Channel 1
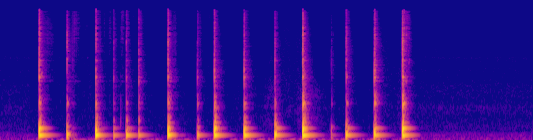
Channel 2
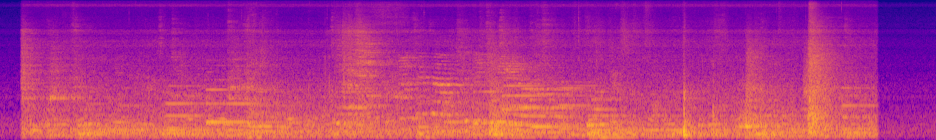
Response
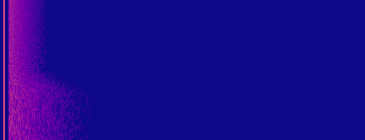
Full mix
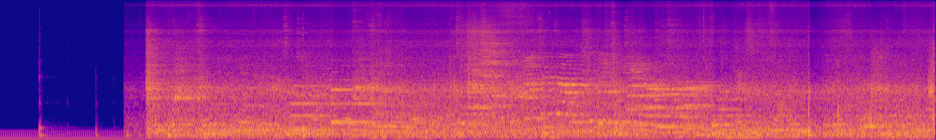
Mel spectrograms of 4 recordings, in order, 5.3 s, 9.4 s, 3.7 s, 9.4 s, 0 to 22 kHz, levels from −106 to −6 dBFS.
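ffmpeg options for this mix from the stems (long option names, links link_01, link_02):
-filter_complex "[0:a]aeval=exprs='val(0)*pow(10,-27*(0.5-0.5*cos(2*PI*0.63*n/s))/20)':channel_layout=same,volume=-17dB,asplit=2[link_01][link_02];[link_02]volume=-8dB[link_03];[1:a]acompressor=threshold=-28dB:ratio=12,adelay=1250,volume=-1dB[link_04];[2:a]atrim=start_sample=2205[link_05];[link_03][link_05]afir=irnorm=-1:irlink=0[link_06];[link_01][link_04][link_06]amix=inputs=3:normalize=0,equalizer=frequency=1600:width_type=o:width=0.64:gain=9,aeval=exprs='val(0)+0.00126*(sin(2*PI*50*n/s)+sin(2*PI*2*50*n/s)/2+sin(2*PI*3*50*n/s)/3+sin(2*PI*4*50*n/s)/4+sin(2*PI*5*50*n/s)/5)':channel_layout=same"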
